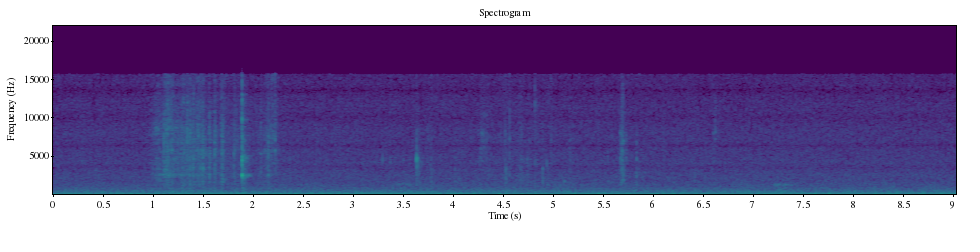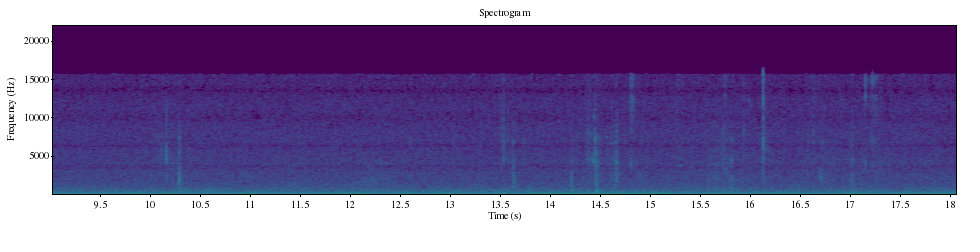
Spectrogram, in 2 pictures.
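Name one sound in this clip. Thick slime squelches softly as it is squeezed out of a rubber toy.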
